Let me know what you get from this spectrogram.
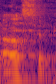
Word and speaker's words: Özil: Är det Özil man säger? Är det uttalet? – Jag säger Özil. – Jag säger Özil.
